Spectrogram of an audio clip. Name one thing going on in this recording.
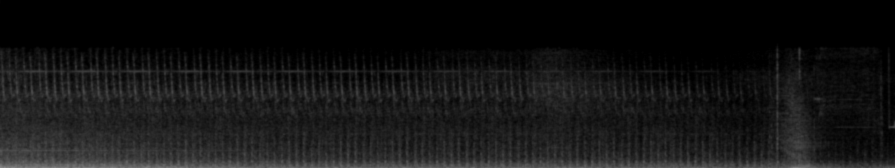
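A helicopter roars overhead, its rotor thudding.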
